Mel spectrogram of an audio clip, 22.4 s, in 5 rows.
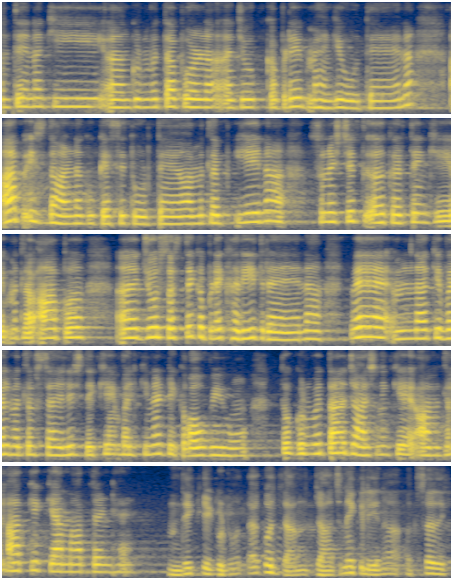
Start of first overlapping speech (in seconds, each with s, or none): none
